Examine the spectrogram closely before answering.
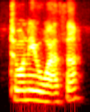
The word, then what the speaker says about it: Toniawatha: How do you pronounce this again? Toniawatha? Toniawatha. Okay, Toniawatha.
